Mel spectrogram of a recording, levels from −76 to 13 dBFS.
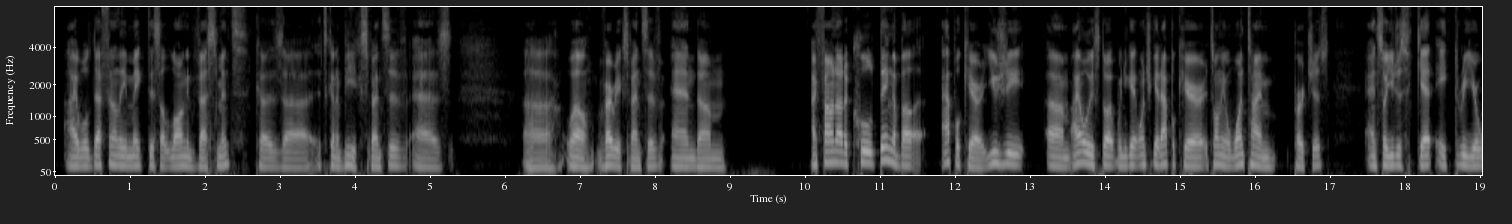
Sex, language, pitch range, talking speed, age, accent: male, English, 115-130 Hz, 160 wpm, 30-49, American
